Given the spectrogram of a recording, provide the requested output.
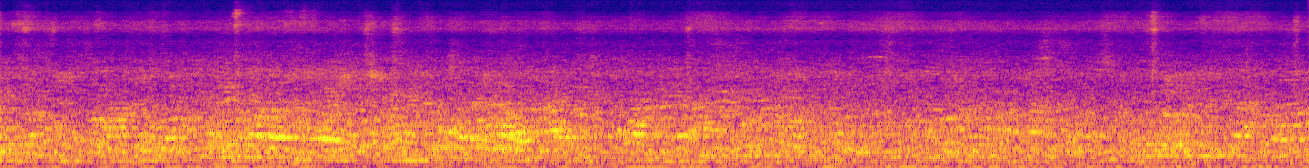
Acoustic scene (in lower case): crowded indoor space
